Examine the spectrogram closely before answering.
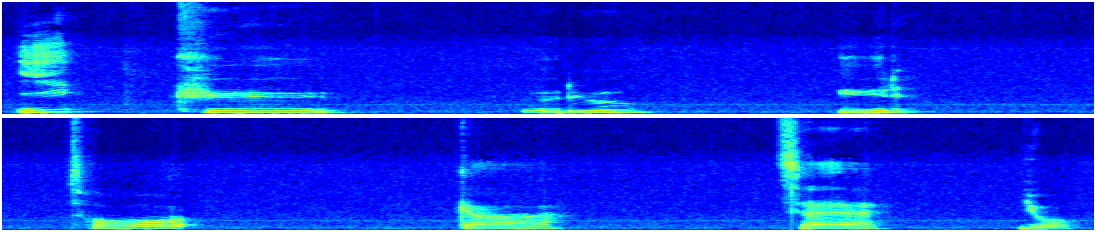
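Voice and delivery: halting, each syllable alone after a long pause; syllable-by-syllable reading. Shown as a demonstration. Reading the Korean message to listeners, halting syllable by syllable. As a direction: sound out each syllable very slowly. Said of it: "Agora eu vou ler a mensagem pra vocês".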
